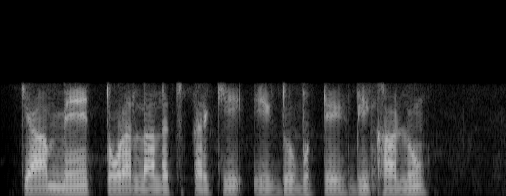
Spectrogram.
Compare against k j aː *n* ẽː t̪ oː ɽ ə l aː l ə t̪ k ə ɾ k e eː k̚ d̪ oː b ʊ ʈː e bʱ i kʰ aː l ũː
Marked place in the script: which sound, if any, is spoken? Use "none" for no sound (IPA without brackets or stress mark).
m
